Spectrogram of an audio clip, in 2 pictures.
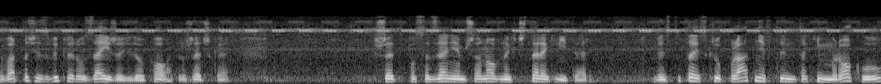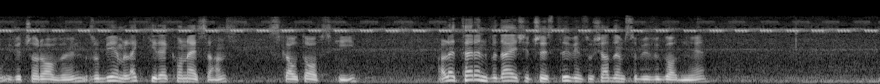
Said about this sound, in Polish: Na pewno słychać w tle, bo widzę tutaj na wykresie fali dźwiękowej, że słychać cykady. To jest dźwięk nieodzowny w tej strefie klimatycznej. Uwielbiam ten dźwięk. Jest to po prostu dźwięk transowy.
